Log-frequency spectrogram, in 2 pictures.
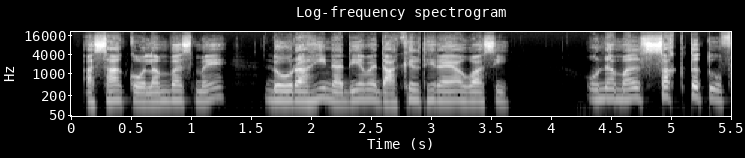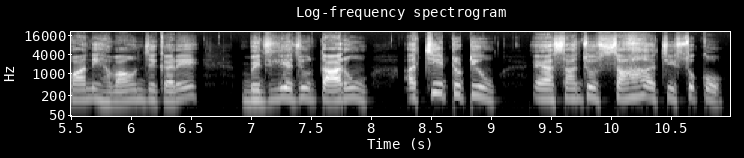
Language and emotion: Sindhi, fearful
